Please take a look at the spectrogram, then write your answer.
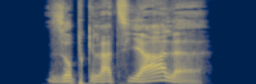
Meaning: inflection of subglazial: 1. strong/mixed nominative/accusative feminine singular 2. strong nominative/accusative plural 3. weak nominative all-gender singular
- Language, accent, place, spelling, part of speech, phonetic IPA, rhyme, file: German, Germany, Berlin, subglaziale, adjective, [zʊpɡlaˈt͡si̯aːlə], -aːlə, De-subglaziale.ogg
